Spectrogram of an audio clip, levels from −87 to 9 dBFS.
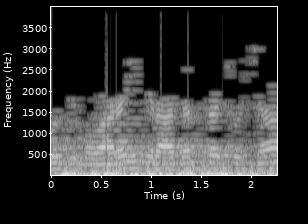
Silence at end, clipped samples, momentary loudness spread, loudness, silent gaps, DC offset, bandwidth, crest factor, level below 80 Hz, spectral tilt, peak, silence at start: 0 s; 0.3%; 4 LU; -15 LUFS; none; under 0.1%; 3.2 kHz; 10 dB; -18 dBFS; -11.5 dB/octave; 0 dBFS; 0 s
